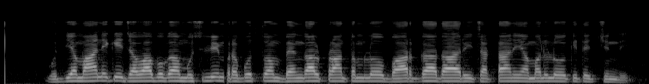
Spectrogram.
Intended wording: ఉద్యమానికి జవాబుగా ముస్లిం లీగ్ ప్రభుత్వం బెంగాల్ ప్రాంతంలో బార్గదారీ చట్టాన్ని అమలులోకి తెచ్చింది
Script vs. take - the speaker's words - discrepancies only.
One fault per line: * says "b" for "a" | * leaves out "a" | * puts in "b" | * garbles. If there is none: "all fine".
* leaves out "లీగ్"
